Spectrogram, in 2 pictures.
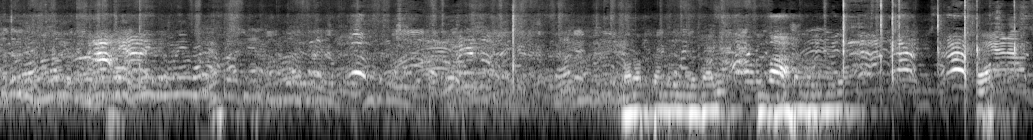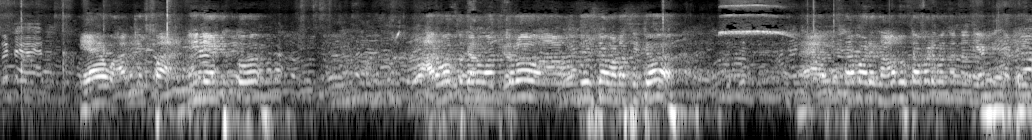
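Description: A crowd cheers and shouts loudly in a large echoing arena.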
